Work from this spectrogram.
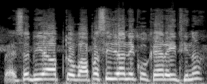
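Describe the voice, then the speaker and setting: A man's voice: very high voice, level tone, fairly quick. A man playing a humble, helpful middle-aged auto-rickshaw driver in a cartoon story, speaking deferentially and reassuringly with some hesitation.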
